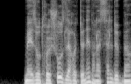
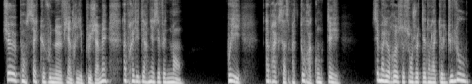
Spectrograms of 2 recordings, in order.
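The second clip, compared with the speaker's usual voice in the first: high, plaintive character voice; raised voice with a touch of lament; sorrowful portrait lady; 8 semitones higher than usual. Acted. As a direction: confide sad worries to a returning friend. Voices Prisca Malfoy's sad portrait.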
